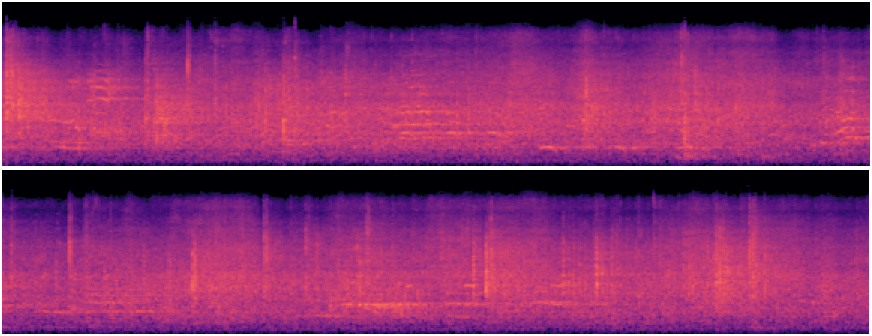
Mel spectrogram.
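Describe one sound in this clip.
Skates scrape and hiss across the ice in a large echoing arena.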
